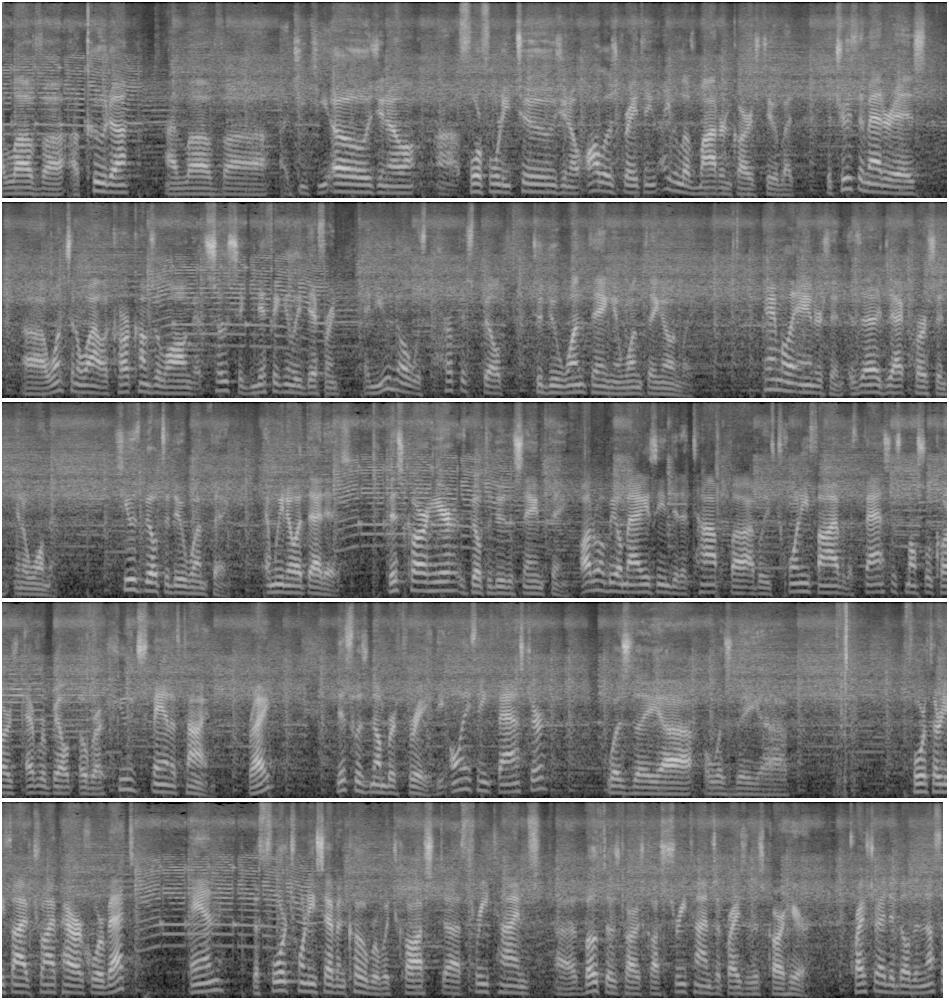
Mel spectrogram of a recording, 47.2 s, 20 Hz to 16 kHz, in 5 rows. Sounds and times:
Speech: 0.0s - 16.4s, 17.1s - 19.4s, 20.0s - 31.1s, 31.7s - 33.8s, 34.4s - 36.2s, 37.4s - 39.1s, 39.7s - 47.2s
Music: 0.0s - 47.2s.

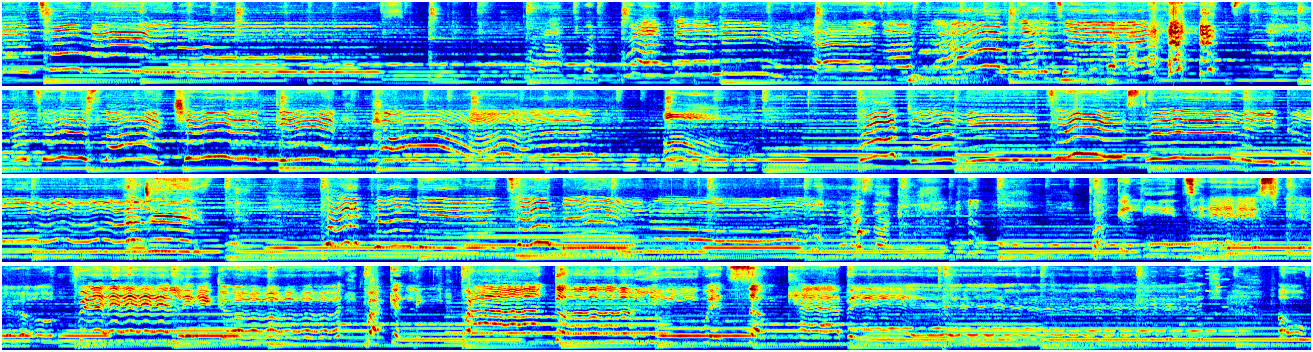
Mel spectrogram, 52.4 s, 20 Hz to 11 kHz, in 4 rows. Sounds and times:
Music: 0.0s - 52.3s.

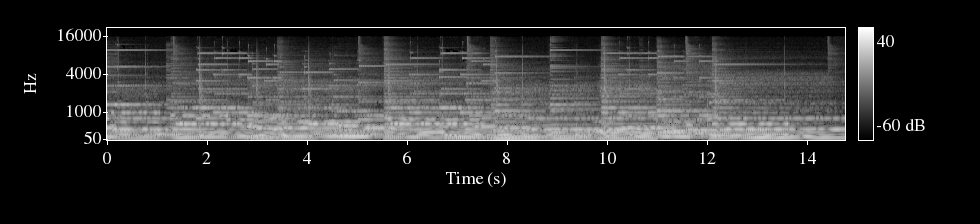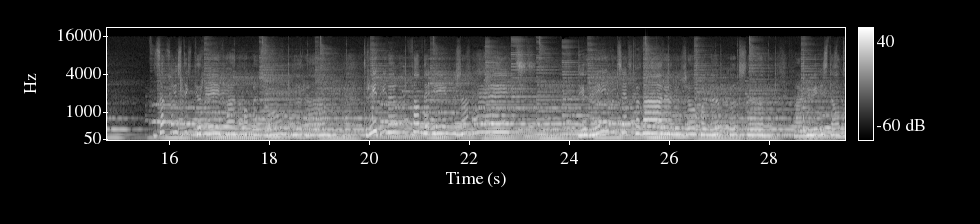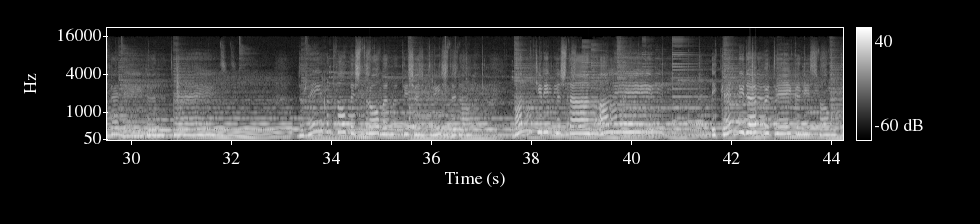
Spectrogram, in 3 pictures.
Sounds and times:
Music: 0.0s - 44.2s.

